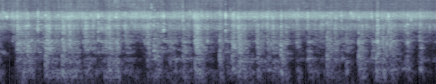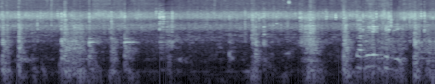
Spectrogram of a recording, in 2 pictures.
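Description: Ginger, garlic and curry leaves sizzle in a pan for crab soup, with steady close frying and repeated scraping and stirring strokes throughout.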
